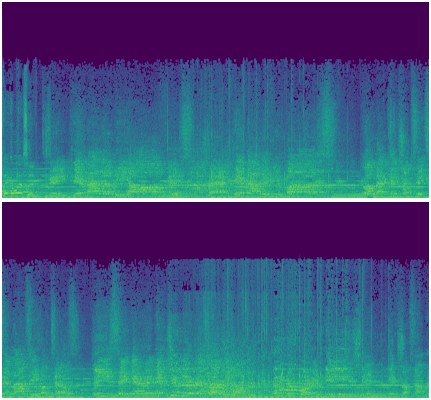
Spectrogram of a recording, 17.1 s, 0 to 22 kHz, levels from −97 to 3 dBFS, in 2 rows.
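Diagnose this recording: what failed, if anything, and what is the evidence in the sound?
What failed is a call bitrate drop at the codec stage, driven by the network's bandwidth estimate. From 11.92 s to the end, the sound turns rougher and more muffled as the top end gets trimmed and the coding coarsens. The worst stretch lasts about 1.1 s. That fits the encoder being squeezed from roughly 96 kbps down to about 17 kbps, and it doesn't climb back before the clip ends.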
